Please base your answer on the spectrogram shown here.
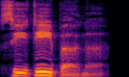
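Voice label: "cd burner", British English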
